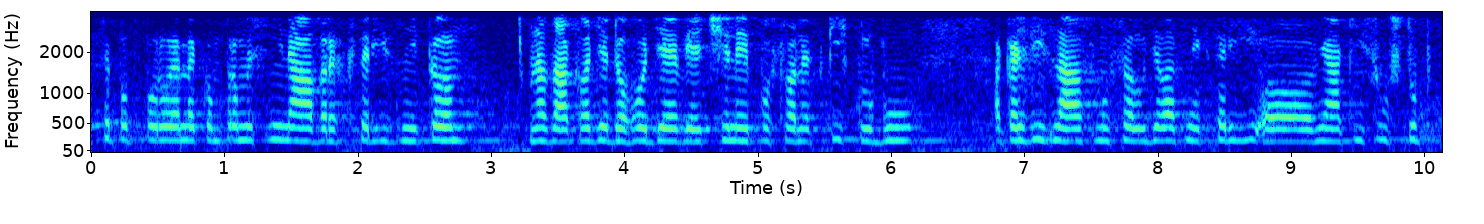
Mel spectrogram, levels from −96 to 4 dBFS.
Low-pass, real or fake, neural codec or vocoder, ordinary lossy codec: 3.6 kHz; real; none; Opus, 16 kbps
